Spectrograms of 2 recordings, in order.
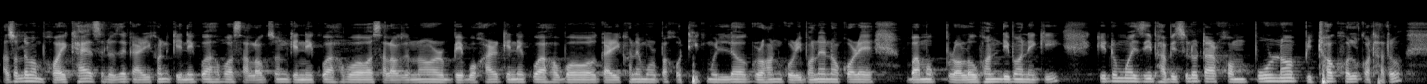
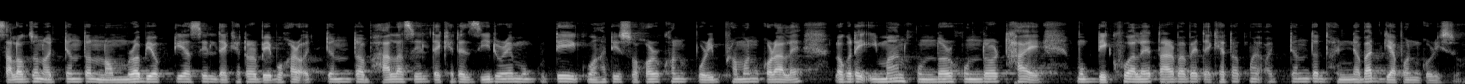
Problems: none marked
